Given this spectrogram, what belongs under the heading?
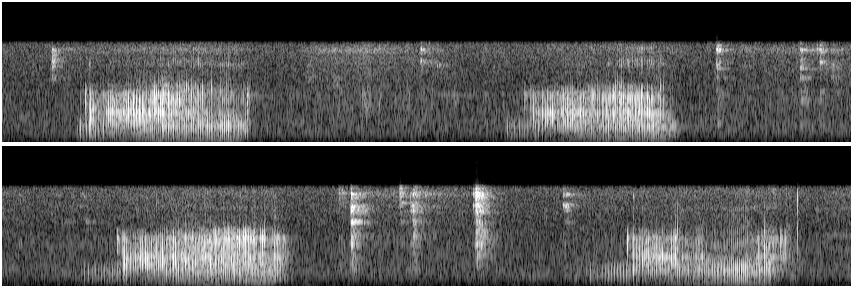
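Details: Dog snoring: four long rumbling snores, roughly one every four seconds, with faint clicks and rustles between; steady snoring.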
